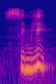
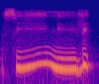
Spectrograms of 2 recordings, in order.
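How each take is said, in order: First: Said in the usual way. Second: "सीमिली" slowly stretched as see-mee-lee; syllable by syllable. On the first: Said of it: "देखिए". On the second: Shown as a demonstration. Teacher repeats for students, "सीमिली" slowly split in three syllables. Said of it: "यहाँ पे तीन syllable हो गए".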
